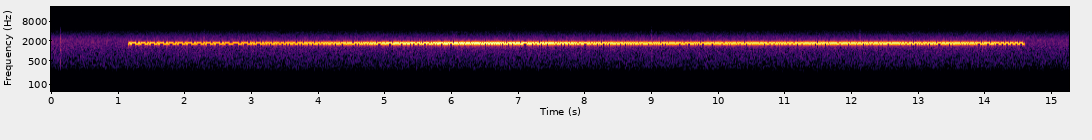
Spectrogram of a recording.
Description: NAVTEX (SITOR-B), 100 baud, 170 Hz shift, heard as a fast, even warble, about 1700 Hz centre. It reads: ZCZC XB78 NAV WARNING 215. BUOY IN PSN 22-46N 170-10E UNLIT. NNNN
